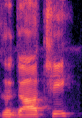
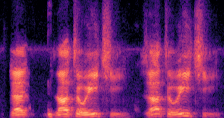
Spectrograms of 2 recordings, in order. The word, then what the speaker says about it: Zatoichi: Zadachi. Yeah. Zadachi. Samurai. Zadachi. Zatoichi. That's what he's talking about.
